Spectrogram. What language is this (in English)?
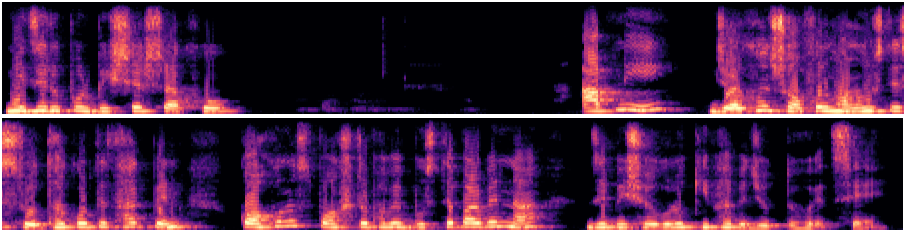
Bangla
